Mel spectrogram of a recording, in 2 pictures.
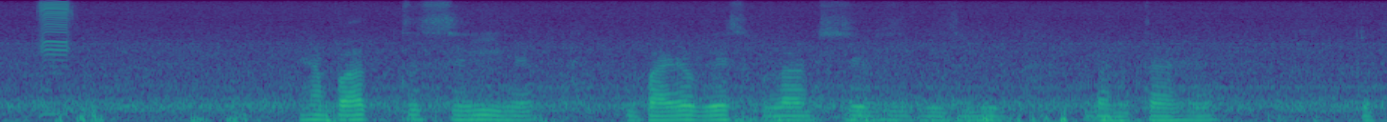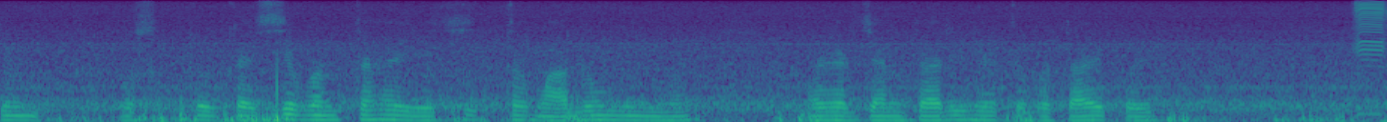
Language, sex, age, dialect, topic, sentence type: Magahi, male, 25-30, Western, agriculture, statement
